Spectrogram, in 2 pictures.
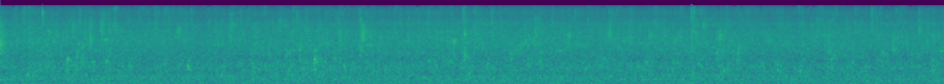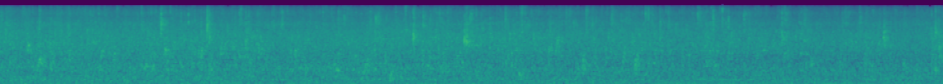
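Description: Heavy rain pouring steadily: an even hiss dotted with many sharp ticks of drops striking nearby.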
